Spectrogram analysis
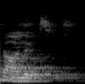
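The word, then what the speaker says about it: knowledge: जैसे एक और एग्जांपल लिखा नॉलेज। इसे क्या कना नहीं बोलना है। क्या बोलना है? नॉलेज। क्या? नॉलेज।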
